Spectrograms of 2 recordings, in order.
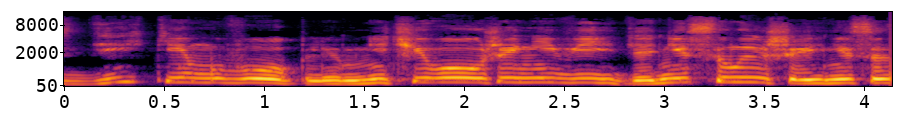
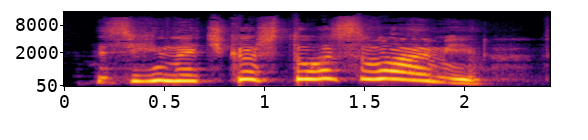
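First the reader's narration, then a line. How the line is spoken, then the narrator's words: Cry out. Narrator (Russian): вскрикнула Лиза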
